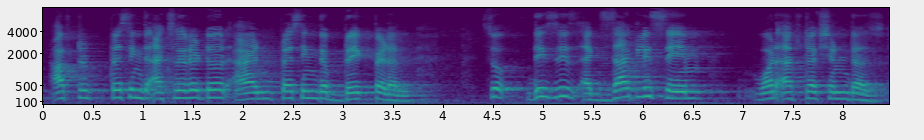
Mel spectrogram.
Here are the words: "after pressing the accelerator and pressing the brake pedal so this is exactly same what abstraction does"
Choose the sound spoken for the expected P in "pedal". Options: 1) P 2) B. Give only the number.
1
